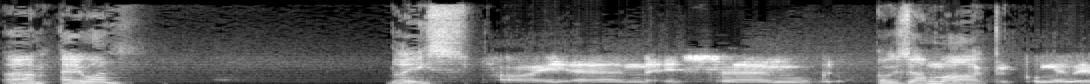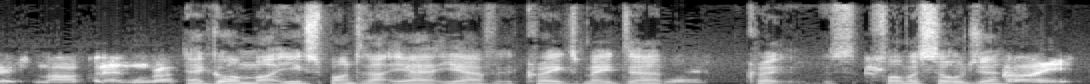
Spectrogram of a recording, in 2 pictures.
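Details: Adult male radio presenter, possibly with a phone-in caller; No speech disorder.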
